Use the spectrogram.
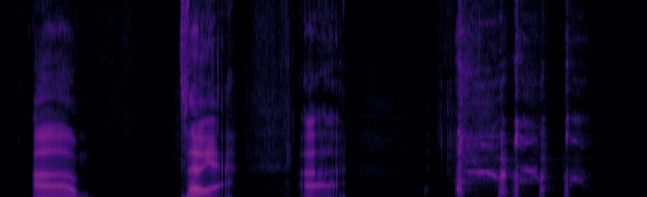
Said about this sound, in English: when I can make it through a full episode without coughing up a lung on mic, I will do the Darkhold again.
